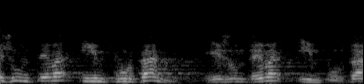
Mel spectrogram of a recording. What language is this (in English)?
Catalan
